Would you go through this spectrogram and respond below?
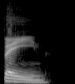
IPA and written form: beɪn (bane)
